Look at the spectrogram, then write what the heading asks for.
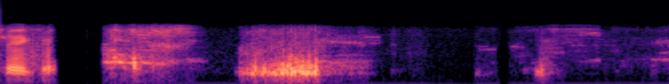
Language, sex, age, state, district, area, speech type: Urdu, male, 18-30, Bihar, Araria, rural, conversation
